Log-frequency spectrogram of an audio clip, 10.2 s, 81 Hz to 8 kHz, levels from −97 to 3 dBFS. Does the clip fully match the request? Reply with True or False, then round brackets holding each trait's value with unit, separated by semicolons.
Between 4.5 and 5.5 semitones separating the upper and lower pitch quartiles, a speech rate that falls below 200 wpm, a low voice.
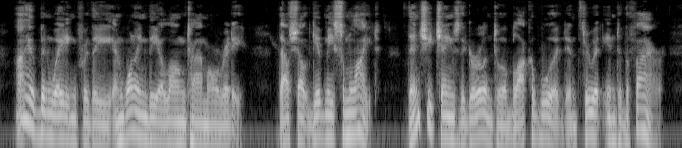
False (4.9 semitones; 205 wpm; 100 Hz)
